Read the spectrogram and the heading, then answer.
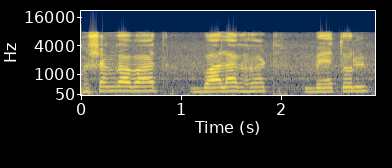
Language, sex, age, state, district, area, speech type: Hindi, male, 18-30, Madhya Pradesh, Hoshangabad, rural, spontaneous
